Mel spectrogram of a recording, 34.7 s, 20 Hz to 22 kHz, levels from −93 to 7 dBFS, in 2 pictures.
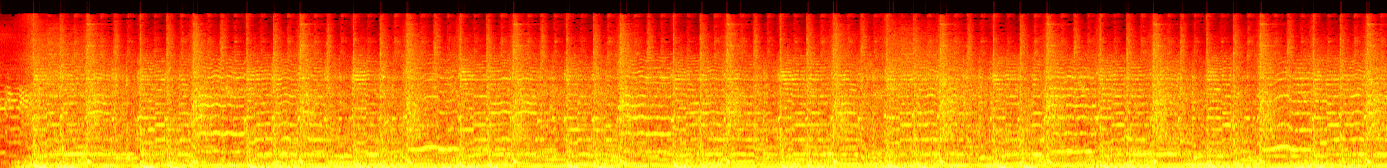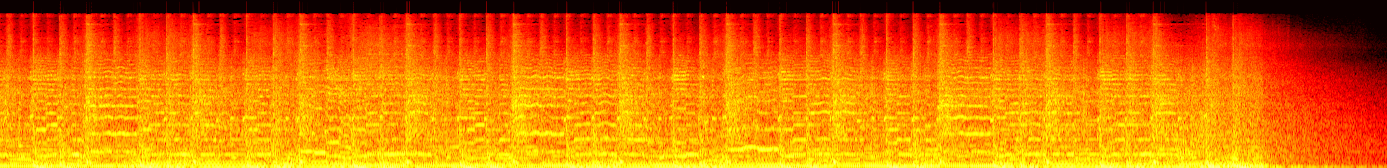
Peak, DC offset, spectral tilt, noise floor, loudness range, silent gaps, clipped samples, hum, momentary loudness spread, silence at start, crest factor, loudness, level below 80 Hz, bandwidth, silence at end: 0 dBFS; under 0.1%; -4 dB/octave; -32 dBFS; 0 LU; none; under 0.1%; none; 2 LU; 0 s; 10 dB; -11 LUFS; -16 dBFS; 16.5 kHz; 0 s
